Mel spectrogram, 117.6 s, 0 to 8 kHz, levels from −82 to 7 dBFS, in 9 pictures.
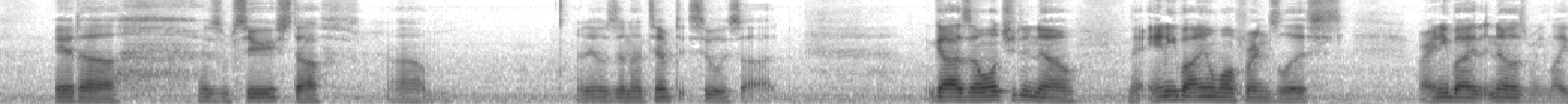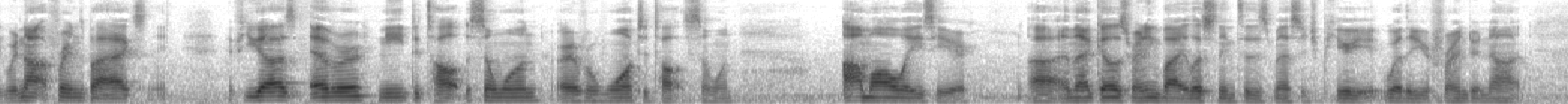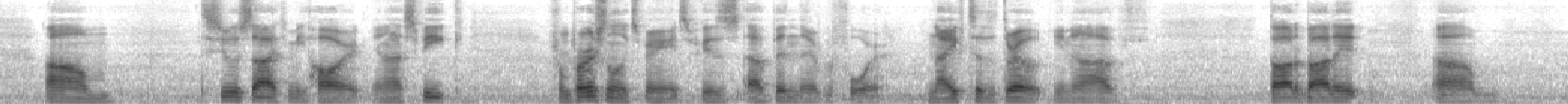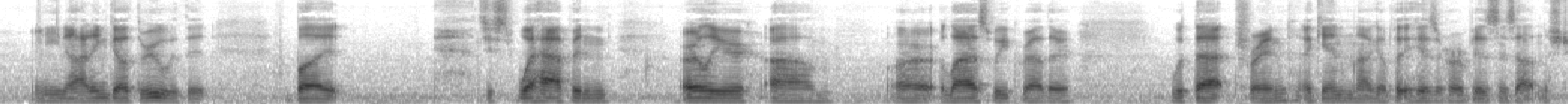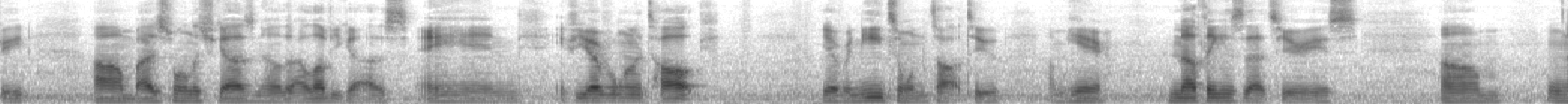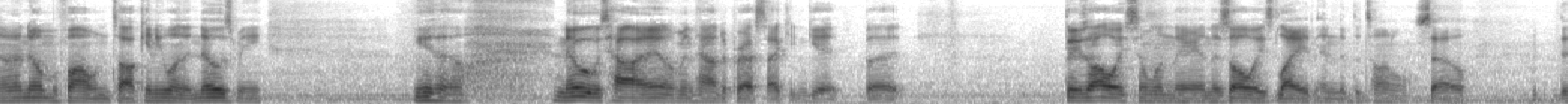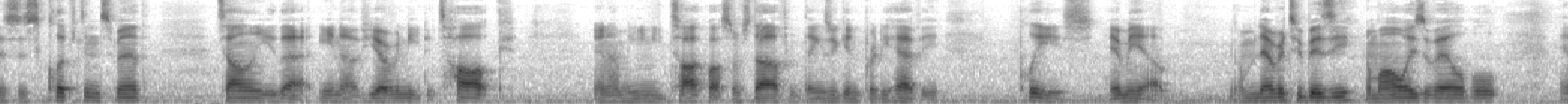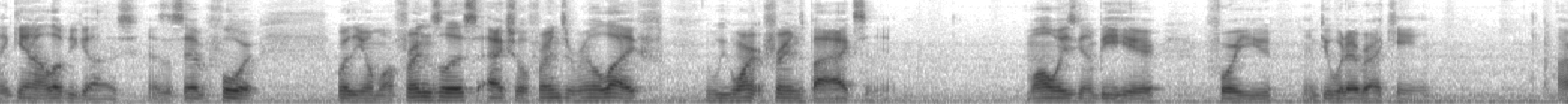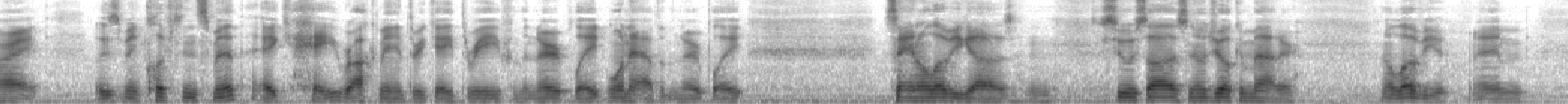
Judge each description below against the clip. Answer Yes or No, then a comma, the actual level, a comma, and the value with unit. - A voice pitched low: Yes, low, 100 Hz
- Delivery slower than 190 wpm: Yes, average, 165 wpm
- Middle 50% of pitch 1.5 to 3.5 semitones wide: Yes, narrow, 2.5 semitones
